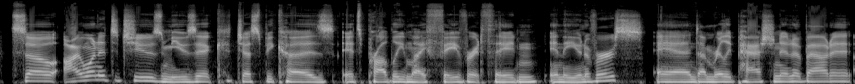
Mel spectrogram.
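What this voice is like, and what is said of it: Sick voice, sounds flat and sarcastic. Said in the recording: “I'm still kind of sick from last weekend, so I apologize if my voice sounds a lot more sarcastic. That's not on purpose.”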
